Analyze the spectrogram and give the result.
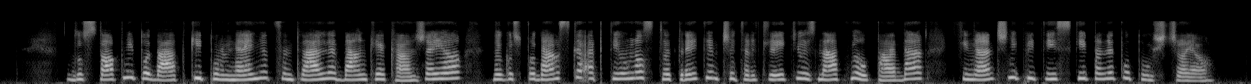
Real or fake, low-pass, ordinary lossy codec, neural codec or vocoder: fake; none; none; codec, 16 kHz, 1 kbps, FreqCodec, smaller model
